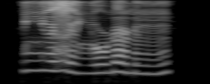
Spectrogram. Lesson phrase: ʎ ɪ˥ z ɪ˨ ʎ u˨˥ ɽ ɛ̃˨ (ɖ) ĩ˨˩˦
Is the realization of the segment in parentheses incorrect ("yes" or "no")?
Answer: yes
